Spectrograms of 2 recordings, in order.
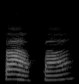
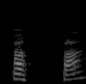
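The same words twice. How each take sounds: First: Papa with one short middle p; single consonant. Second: Pappa with the middle p held; double consonant. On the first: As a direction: say papa with long first a, quick p. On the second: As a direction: stop briefly on the pp in pappa. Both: Shown as a demonstration. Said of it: "you pronounce that consonant longer".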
